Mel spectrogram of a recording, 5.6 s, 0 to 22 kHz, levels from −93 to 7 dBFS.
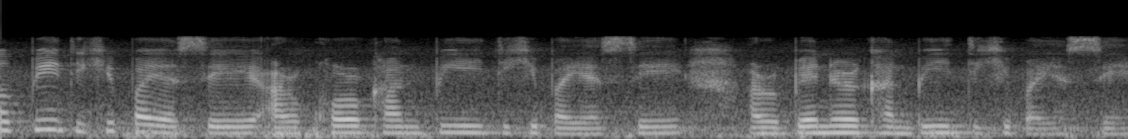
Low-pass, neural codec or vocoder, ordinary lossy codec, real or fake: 7.2 kHz; none; none; real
